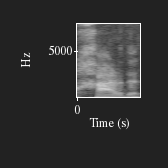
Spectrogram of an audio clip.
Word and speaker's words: خورده: حالا شمع سر گرفته دگر چهره برفروخ، وین پیر سال خرده، که خوب خورده رو خرده تلفظ میکردن، جوانی ز سر گرفت.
